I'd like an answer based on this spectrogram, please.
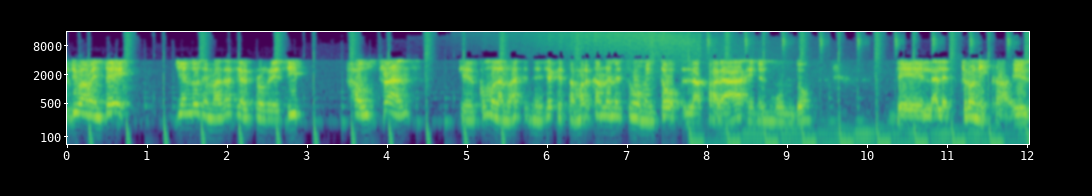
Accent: Colombia; sos un artista nuevo y sos colombiano

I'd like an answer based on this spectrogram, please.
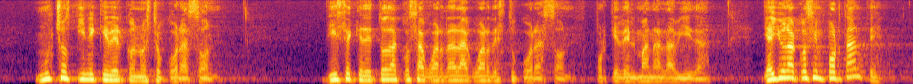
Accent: Chihuahua, Mexico; born there; y yo nací en Chihuahua. Mi mamá es de Zacatecas y mi papá es de Querétaro.

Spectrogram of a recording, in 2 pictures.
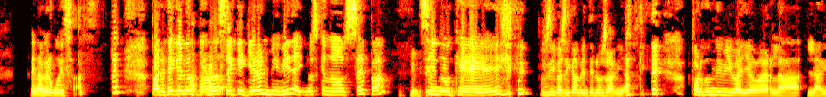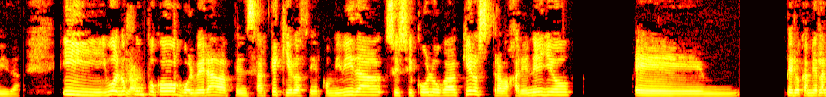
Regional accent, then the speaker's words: Madrid, Community of Madrid, Spain; also born or lived in Berlin; now in Germany; soy española, soy de Madrid y llevo ya en Alemania 12 años. He vivido durante todo el tiempo en Berlín y aquí cerquita de Frankfurt llevo muy poquito, llevo un mes.

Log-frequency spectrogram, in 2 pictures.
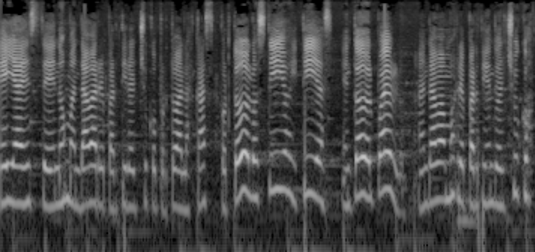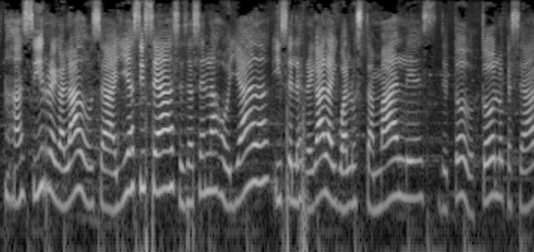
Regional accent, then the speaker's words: Guazapa, San Salvador, El Salvador; now in Apopa, El Salvador; Yo soy originaria de Huazapa. Actualmente vivo en Apopa porque me casé y me fui para ahí. Pero yo siempre voy a Huazapa, toda mi vida viví ahí.

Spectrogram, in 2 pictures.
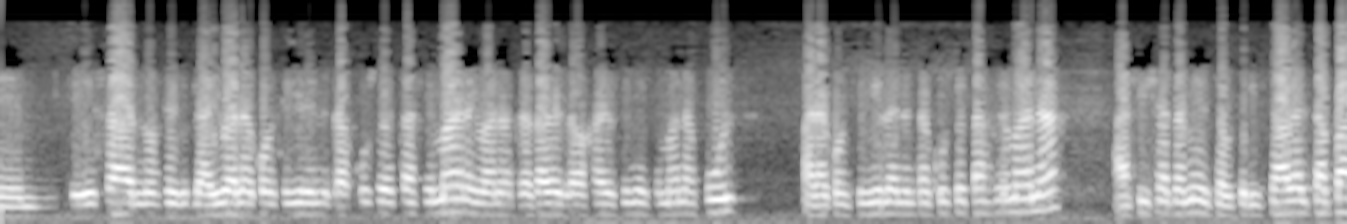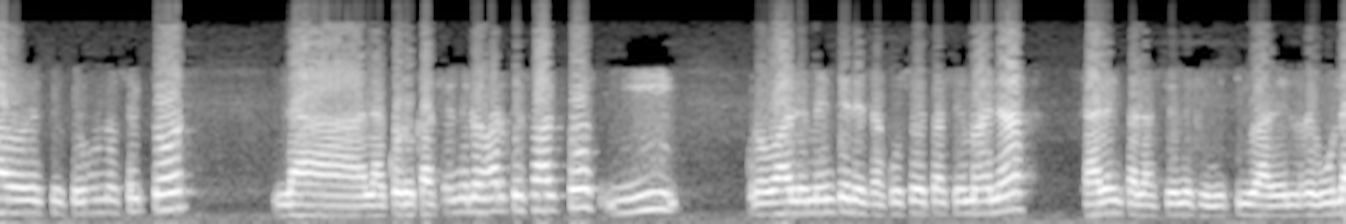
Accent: Viedma, Río Negro, Argentina; todos los que somos de Viedma, histórico de acá de Viedma

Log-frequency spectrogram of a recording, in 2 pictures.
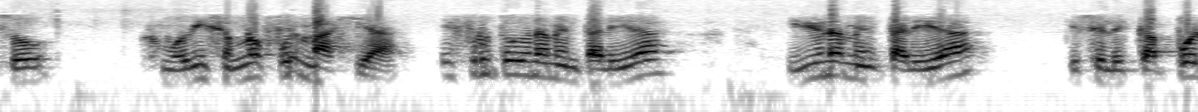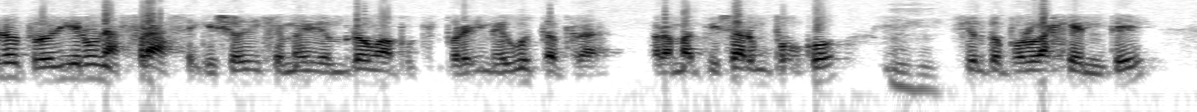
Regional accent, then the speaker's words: Villaguay, Entre Ríos, Argentina; Sí, sí, acá en la plaza de mi pueblo también estuvo.

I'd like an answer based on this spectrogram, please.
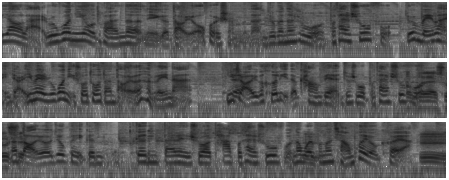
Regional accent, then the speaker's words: China; 然后就站在上台就跟着一起唱，就觉得整个我们中国人就特别精神，

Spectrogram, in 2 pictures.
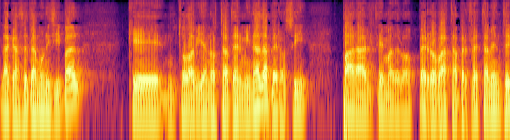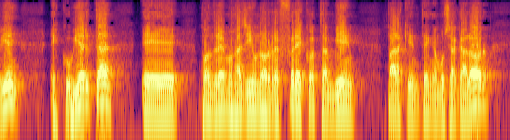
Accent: Ubrique, Andalusia, Spain; Aquí en Ubrique se come divinamente, lo dice un ubriqueño que ha estado por todo el mundo, y como se come en mi pueblo, en pocos sitios.

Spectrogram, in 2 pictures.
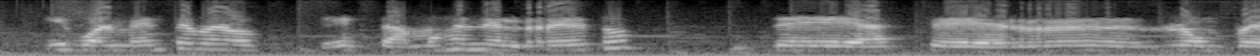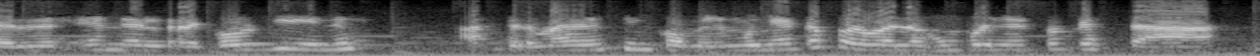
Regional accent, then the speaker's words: Venezuela; nuestro arraigo como venezolanos y venezolanas

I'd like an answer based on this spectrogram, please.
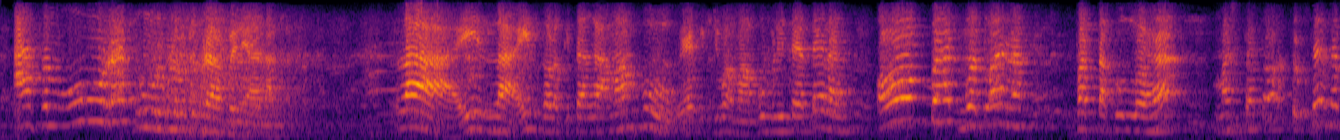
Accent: Jakarta, Indonesia; kita orang Jakarta

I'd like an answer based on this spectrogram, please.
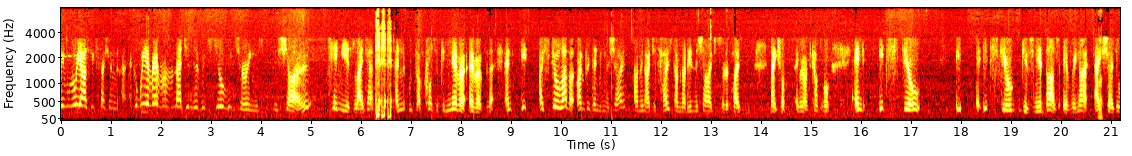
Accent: Australia; accent: Australian; Of course, you can tell from my accent, I'm Australian.

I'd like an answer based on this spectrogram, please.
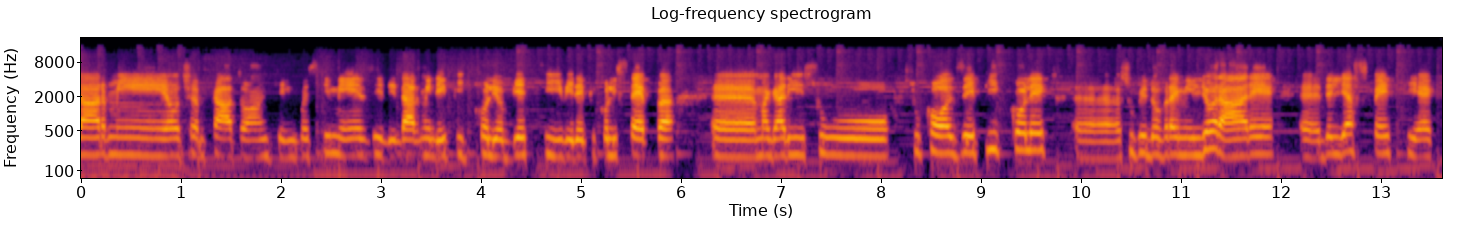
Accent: Varese, Lombardy, Italy; now in Rome, Italy; Io vivo e mi alleno a Roma, anche se sono nata a Varese, sono lombarda. Dal 2015 vivo

